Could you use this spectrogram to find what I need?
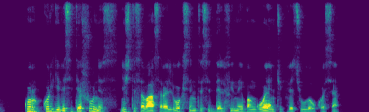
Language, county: Lithuanian, Klaipėda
